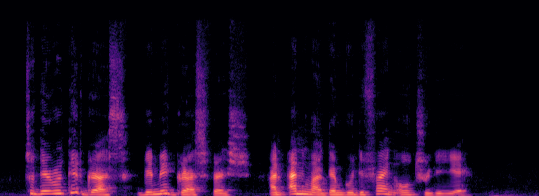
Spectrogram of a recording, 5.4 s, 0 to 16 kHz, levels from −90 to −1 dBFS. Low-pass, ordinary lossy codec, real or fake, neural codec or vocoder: 14.4 kHz; none; fake; codec, 44.1 kHz, 3.4 kbps, Pupu-Codec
